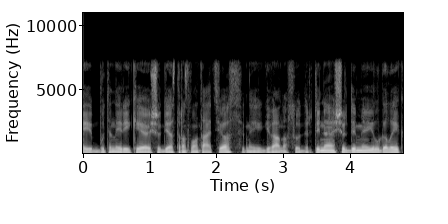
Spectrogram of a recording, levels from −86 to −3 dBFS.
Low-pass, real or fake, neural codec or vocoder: 7.2 kHz; real; none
